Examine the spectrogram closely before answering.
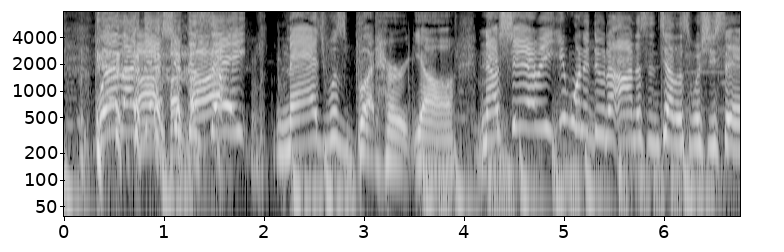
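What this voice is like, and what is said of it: Usual voice. Nothing is said of it.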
